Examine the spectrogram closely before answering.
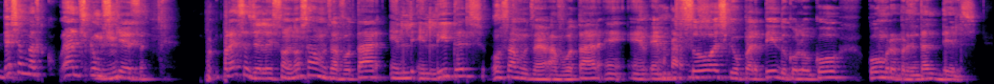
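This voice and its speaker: Audible room echo surrounds a man's somewhat breathy, dark, mellow voice at a fairly high pitch. He speaks at a moderate pace with lively intonation. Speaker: podcast co-host. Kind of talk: casual chat.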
